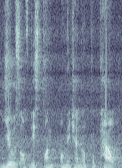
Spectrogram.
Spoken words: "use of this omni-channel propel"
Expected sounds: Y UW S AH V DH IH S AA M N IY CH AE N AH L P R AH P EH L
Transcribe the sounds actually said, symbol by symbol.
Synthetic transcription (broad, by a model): Y UW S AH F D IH S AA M IY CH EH N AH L P R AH P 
